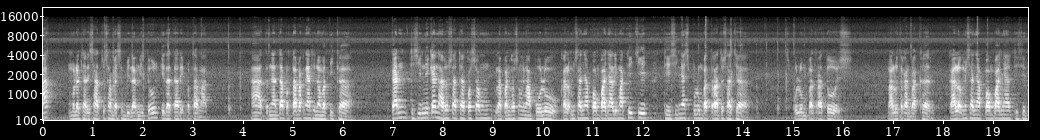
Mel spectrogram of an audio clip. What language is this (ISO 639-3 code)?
ind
